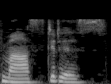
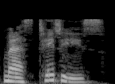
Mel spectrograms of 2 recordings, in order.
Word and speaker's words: mastitis: Epsom salt baths and it's pronounced mastitis not masked titties Lowell holy orders otaku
